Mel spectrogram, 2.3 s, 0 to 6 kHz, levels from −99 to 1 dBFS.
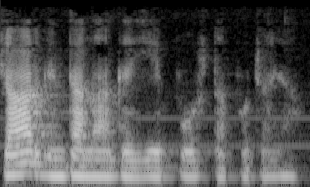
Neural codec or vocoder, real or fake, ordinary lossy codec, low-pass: none; real; Opus, 64 kbps; 5.4 kHz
